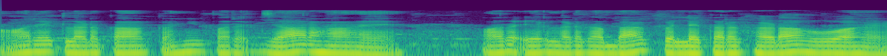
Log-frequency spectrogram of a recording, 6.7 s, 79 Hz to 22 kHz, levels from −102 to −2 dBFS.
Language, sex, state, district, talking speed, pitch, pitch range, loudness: Hindi, male, Punjab, Pathankot, 155 wpm, 110 Hz, 110-115 Hz, -17 LUFS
